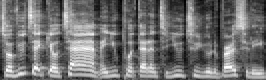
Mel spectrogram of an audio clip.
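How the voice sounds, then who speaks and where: A man speaks at a very fast pace with a high pitch, an animated tone, and lively intonation. The recording is very clean, with a silent background. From Chicago, south side. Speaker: credit repair entrepreneur and mentor. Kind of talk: podcast interview.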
